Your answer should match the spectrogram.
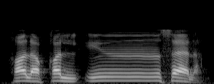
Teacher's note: ولا بد من إخفاء النون عند السين إخفاء حقيقيا لوقوع السين بعد النون الساكنة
